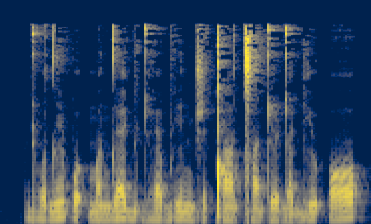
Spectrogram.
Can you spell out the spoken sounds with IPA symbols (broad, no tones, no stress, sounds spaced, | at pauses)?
ɖʱ o d ẽ p o ʔ m ɐ n d ɛ bʲ ɨ ɖʱ ɛ b i n d͡ʒ ɐ ǃ a ǀ a ʈ ɨ ɖ a bʲ u ʔ ɔ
